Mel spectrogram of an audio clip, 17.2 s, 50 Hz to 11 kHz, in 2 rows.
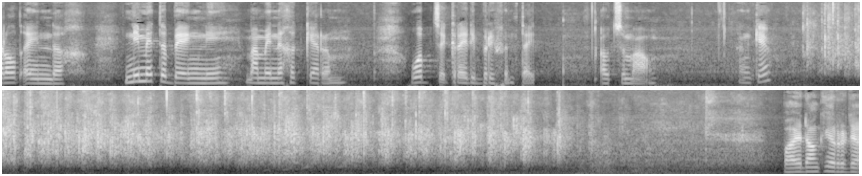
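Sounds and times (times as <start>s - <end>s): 
speech: 0.0s - 6.7s, 7.4s - 7.8s, 16.4s - 17.1s
audience applause: 8.0s - 14.6s.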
